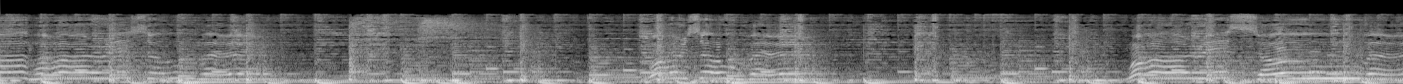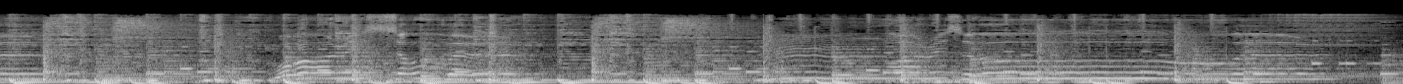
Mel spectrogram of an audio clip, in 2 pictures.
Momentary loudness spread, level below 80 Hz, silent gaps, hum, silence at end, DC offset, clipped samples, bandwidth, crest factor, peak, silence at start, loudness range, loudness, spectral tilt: 6 LU; -24 dBFS; none; none; 0 s; under 0.1%; under 0.1%; 11.5 kHz; 14 dB; 0 dBFS; 0 s; 3 LU; -14 LUFS; -4.5 dB/octave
